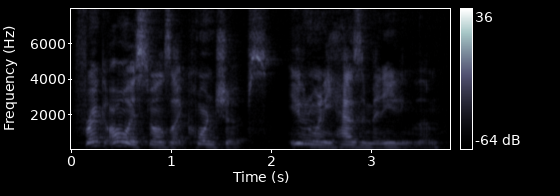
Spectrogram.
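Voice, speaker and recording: A young female Scout reading a children's picture book aloud, with expressive storytelling. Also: low-pitched, moderate pace. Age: child or teenager. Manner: expressive storytelling with acted dialogue. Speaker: Scout volunteer reader.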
